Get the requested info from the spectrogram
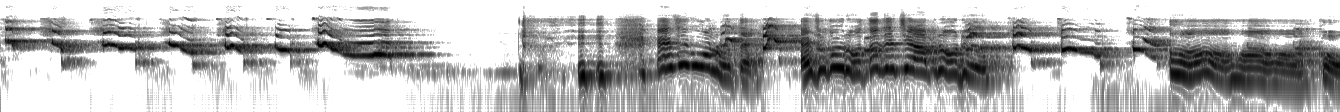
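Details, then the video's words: Naughty toy Pomeranian crying for its owner indoors: a run of high, sliding whines that fall in pitch, repeated rapidly, then wavering, warbling cries with short breaks, in a small room. "naughty toy pom 😍 is crying for mom"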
